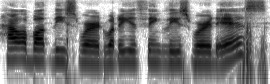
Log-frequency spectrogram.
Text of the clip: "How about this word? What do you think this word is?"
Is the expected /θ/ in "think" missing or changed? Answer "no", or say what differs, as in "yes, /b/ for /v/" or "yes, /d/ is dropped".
no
